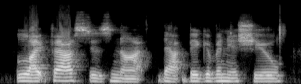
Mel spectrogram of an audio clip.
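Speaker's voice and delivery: plain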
